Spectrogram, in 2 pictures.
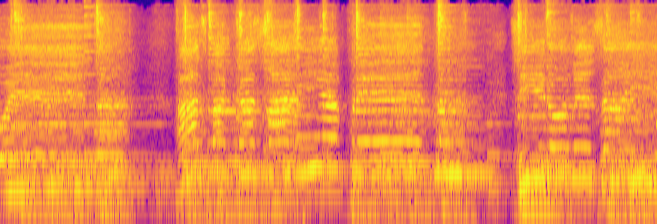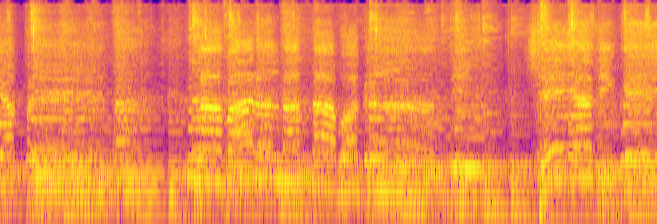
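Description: An orchestra of violas caipiras (ten-string Brazilian folk guitars) playing a caipira song live, with voices singing over the plucked strings.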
